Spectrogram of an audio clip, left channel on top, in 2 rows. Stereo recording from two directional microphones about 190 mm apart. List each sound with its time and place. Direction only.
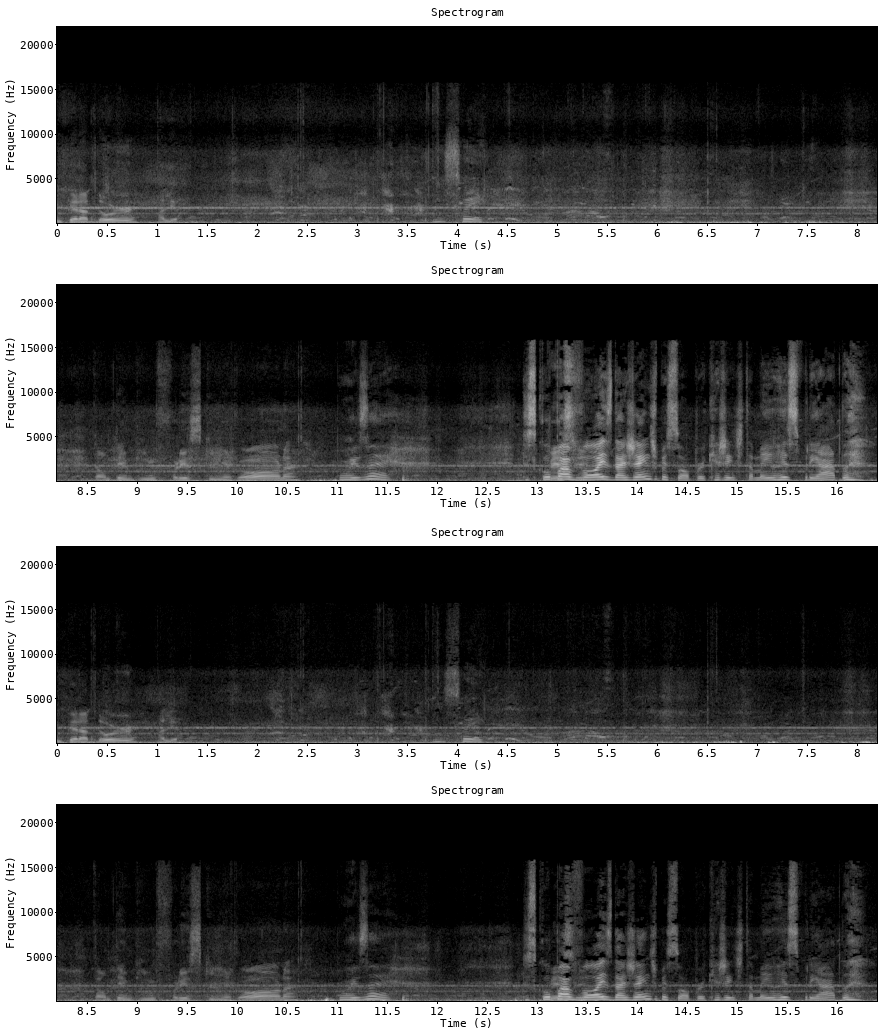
0.1 s speech: 40° left (ahead or behind)
4.1 s speech: 5° left (ahead or behind)
9.4 s speech: 30° left (ahead or behind)
11.1 s speech: 20° right (ahead or behind)
12.8 s speech: 25° right (ahead or behind); by 16.3 s 5° left (ahead or behind)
